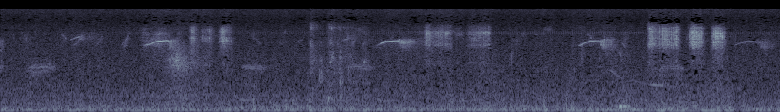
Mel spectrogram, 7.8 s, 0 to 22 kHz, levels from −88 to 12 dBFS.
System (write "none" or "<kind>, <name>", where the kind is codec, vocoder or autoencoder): none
